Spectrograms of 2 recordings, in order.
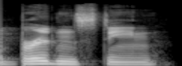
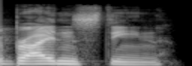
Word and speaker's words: Bridenstine: You also say Bridenstine. Right? Is that how you say it? – No, I say Bryden. What did I say? I don't remember. – You say Bridenstine. – Right, Steen instead of Stein, right? – Right, Steen instead of Stein.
